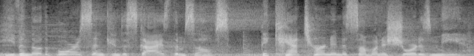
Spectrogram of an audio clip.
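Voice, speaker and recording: A woman's voice: on the high side, expressive, moderate pace, natural voice. Woman doing a short earnest kid swordsman from a game, boyish and polite, echoey with music under it. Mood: alarmed, protesting. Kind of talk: video game character acting. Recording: long reverb, music behind.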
